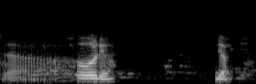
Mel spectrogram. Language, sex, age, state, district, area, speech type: Assamese, male, 18-30, Assam, Udalguri, rural, conversation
